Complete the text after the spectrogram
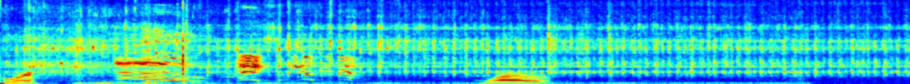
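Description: A motorcycle engine idles with a steady low rumble.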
